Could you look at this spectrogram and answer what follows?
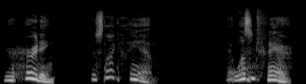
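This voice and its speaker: Guy putting on a high fiery young woman, husky and swinging up and down, dry sound. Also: huge pitch swings, no room sound, exaggerated voice. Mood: grieving. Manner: sharp, pleading, quick to anger. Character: fierce grieving young woman warrior. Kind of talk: audiobook character voice.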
